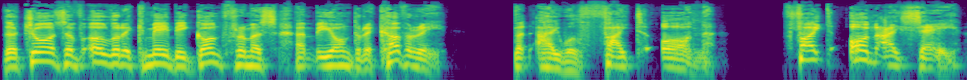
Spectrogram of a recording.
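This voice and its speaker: A man's voice: medium pitch, sing-song, unhurried, a bit bright, no echo, clean studio sound, pitched above the performer's own voice. A man voicing a stubborn, brave male warrior who pleads and demands with urgent force. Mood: defiant.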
